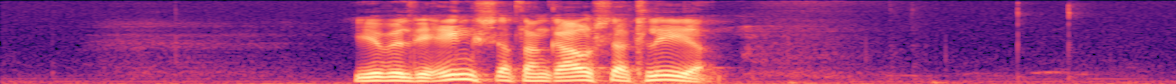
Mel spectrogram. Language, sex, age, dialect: Faroese, male, 61+, Suðuroy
